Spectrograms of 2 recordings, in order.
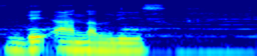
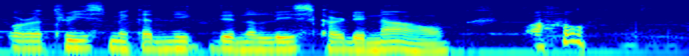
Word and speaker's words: Oratrice Mécanique d'Analyse Cardinal: Why did she say the Analyse? It's supposed to be pronounced the Oratrice Mécanique d'Analyse Cardinal.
